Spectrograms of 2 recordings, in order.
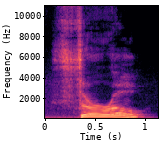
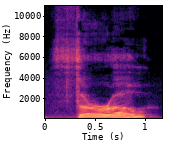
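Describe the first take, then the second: No difference in how they are said.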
